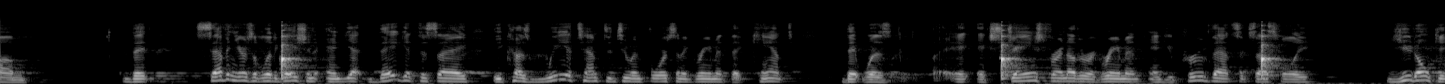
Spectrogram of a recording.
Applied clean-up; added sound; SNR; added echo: classical method WPE with log-MMSE.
